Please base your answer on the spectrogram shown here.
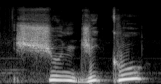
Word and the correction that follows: shungiku: How do you pronounce it? – Shungiku. – Shungiku.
